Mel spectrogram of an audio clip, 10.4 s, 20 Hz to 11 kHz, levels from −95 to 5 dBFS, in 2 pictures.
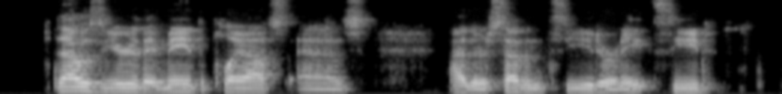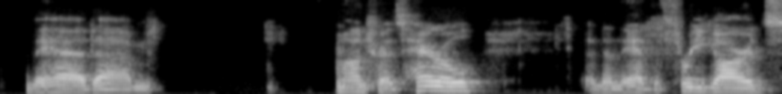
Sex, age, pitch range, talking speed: male, 30-49, 105-130 Hz, 165 wpm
